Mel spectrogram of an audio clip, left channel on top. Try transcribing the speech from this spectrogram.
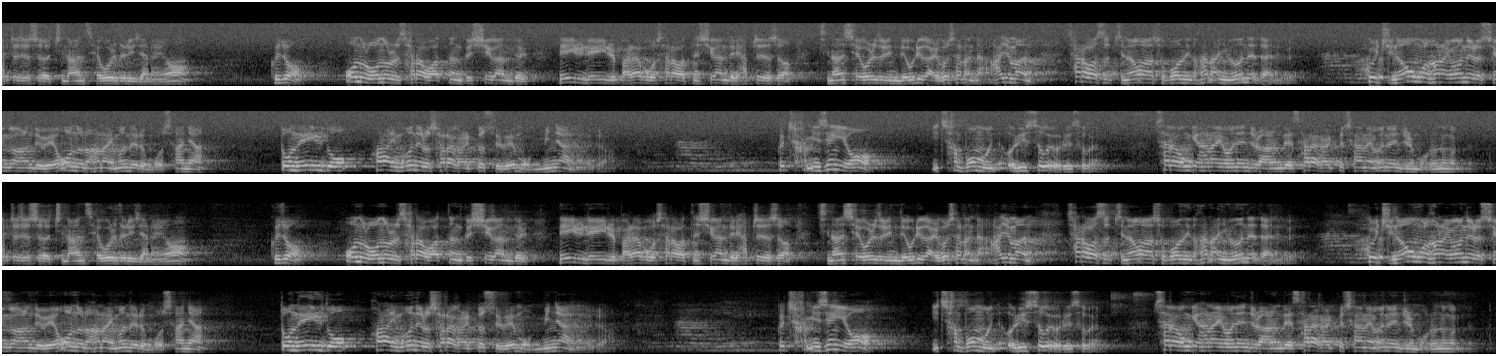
지난 세월들이잖아요. 그죠? 오늘 살아왔던 그 시간들, 내일을 바라보고 살아왔던 시간들이 합쳐져서 지난 세월들인데 우리가 알고 살았나? 하지만 살아와서 지나고 나서 보니까 하나님의 은혜다는 거예요. 그 지나온 걸 하나님의 은혜로 생각하는데 왜 오늘은 하나님의 은혜로 못 사냐? 또 내일도 하나님의 은혜로 살아갈 것을 왜 못 믿냐는 거죠. 그 참 인생이요. 이 참 보면 어리석어요. 살아온 게 하나님의 은혜인 줄 아는데 살아갈 것이 하나님의 은혜인 줄 모르는 겁니다.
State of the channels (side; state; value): left; noise; hiss, 10 dB below the sound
